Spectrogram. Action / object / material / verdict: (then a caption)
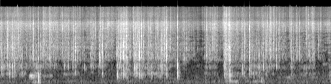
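scrape / sand-cement disc / sand-cement / none. A round, flat, hand-sized disc of dry, gritty sand-cement mix is broken by fingertips and thumbs over a blue plastic bowl, then crumbled and rubbed apart. A steady run of dense, dry, gritty crunches and crackles sounds, bright and grainy, with no low end. Grainy dust and fragments fall into the bowl.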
